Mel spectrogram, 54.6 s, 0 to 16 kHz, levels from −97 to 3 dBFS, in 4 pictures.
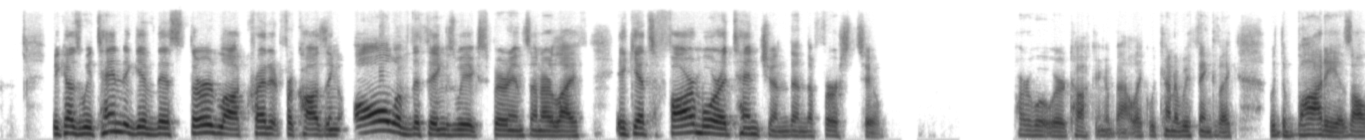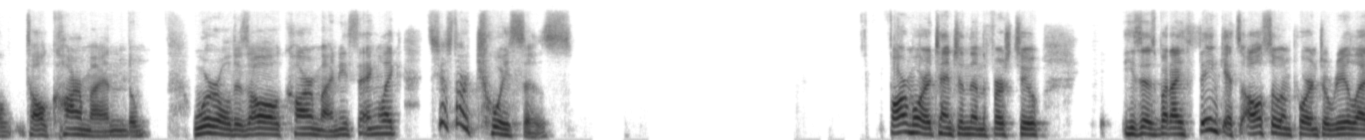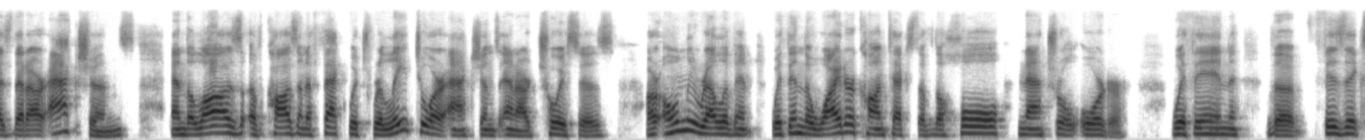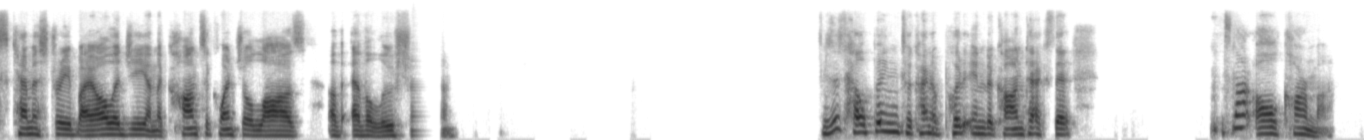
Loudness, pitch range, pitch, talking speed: -19 LUFS, 135-170 Hz, 150 Hz, 150 wpm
